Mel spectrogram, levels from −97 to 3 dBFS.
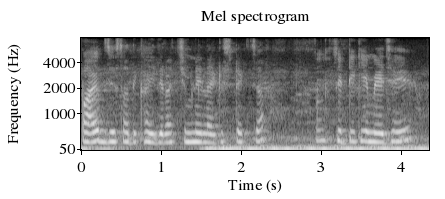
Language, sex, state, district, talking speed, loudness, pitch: Hindi, female, Uttar Pradesh, Hamirpur, 180 wpm, -16 LUFS, 230 Hz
